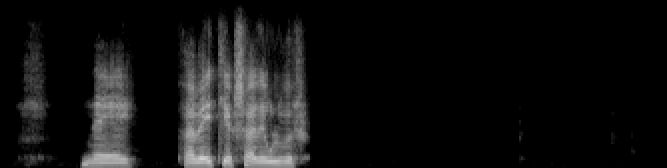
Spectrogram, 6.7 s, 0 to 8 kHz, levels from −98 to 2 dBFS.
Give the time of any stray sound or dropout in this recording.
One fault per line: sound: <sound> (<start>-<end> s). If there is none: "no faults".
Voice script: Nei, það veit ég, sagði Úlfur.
no faults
